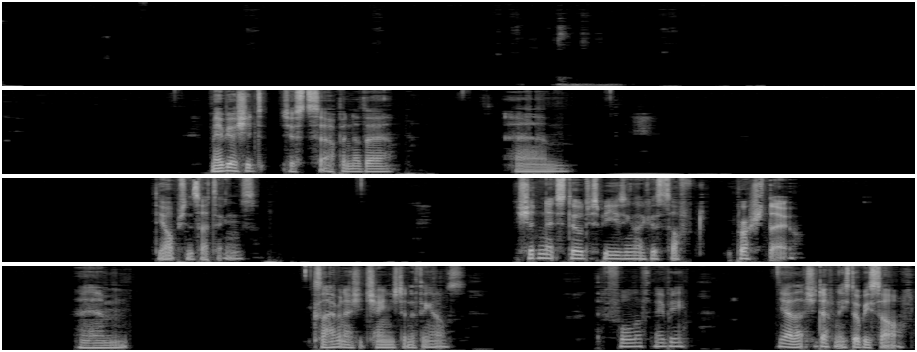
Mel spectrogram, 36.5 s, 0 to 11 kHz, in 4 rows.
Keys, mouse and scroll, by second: 2.1-5.4 drag, 5.4 ctrl+z, 6.3-9.3 drag, 11.7-15.9 middle drag, 22.0-25.1 scroll down 2, 28.3-30.2 scroll down 2, 30.2 click, 30.7 scroll down 2, 31.4 click, 31.7-32.7 scroll down 6, 32.7-34.0 drag, 34.0-35.9 scroll down 5.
